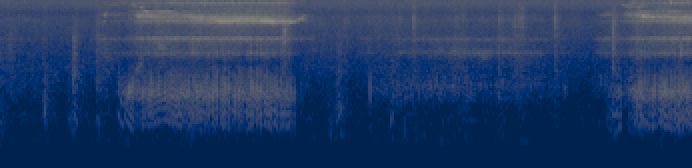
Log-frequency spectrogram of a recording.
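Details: snoring: two long, rough, rattling snores with quiet breathing between them, a third snore beginning at the end.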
